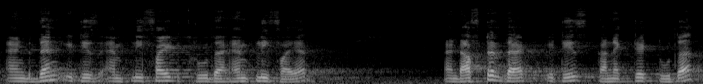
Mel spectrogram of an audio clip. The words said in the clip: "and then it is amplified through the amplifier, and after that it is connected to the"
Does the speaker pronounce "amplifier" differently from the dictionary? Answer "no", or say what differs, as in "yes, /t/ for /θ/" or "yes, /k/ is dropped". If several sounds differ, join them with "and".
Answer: no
